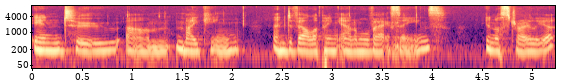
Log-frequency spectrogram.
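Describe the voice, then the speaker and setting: A woman's medium-pitched voice with a dark, mellow tone at a fairly slow pace. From New Zealand. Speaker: microbiologist. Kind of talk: interview.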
